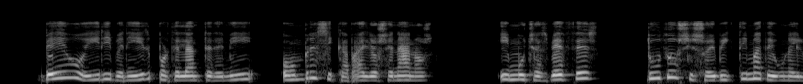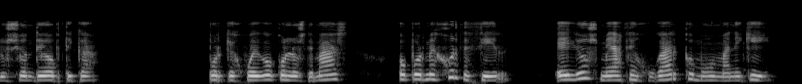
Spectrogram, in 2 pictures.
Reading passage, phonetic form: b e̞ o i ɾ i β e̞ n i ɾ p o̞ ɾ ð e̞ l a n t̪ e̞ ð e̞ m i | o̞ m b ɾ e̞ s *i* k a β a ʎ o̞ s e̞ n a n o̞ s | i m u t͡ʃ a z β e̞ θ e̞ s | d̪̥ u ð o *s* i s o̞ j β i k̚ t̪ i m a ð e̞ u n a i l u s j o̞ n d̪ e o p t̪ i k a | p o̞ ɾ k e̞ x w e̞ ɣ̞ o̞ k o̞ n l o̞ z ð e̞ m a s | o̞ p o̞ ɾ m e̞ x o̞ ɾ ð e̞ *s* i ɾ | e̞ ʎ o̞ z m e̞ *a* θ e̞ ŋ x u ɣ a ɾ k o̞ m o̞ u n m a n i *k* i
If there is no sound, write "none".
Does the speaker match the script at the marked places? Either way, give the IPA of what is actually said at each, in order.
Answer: i, s, θ, a, k

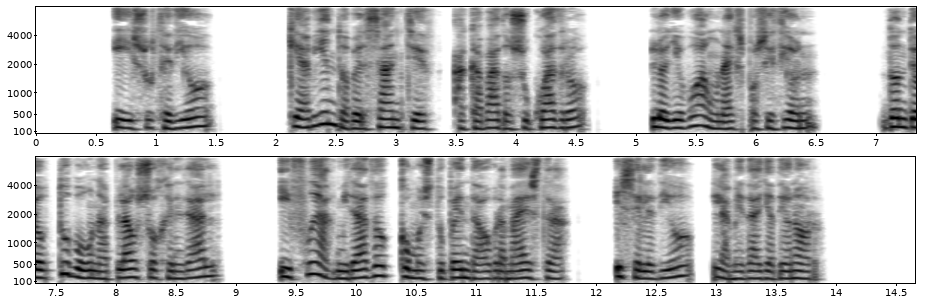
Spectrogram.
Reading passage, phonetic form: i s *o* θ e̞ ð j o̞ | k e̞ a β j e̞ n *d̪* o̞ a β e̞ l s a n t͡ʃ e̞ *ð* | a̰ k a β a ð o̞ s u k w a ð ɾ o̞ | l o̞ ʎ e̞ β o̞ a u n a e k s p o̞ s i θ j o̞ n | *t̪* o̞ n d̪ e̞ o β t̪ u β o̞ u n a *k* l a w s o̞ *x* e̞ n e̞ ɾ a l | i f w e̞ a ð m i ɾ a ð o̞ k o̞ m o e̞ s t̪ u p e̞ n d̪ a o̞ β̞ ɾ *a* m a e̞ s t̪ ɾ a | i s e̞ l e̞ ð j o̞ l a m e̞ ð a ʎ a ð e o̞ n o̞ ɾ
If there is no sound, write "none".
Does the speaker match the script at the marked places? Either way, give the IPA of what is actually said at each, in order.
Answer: u, d̪, θ, d̪, p, x, a

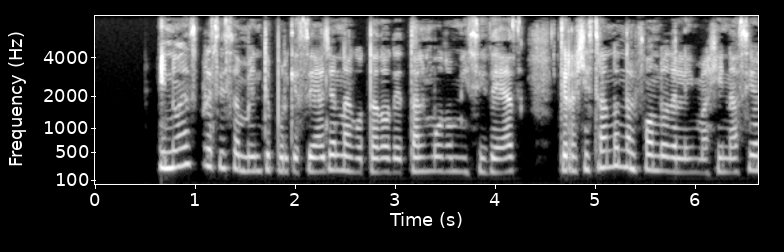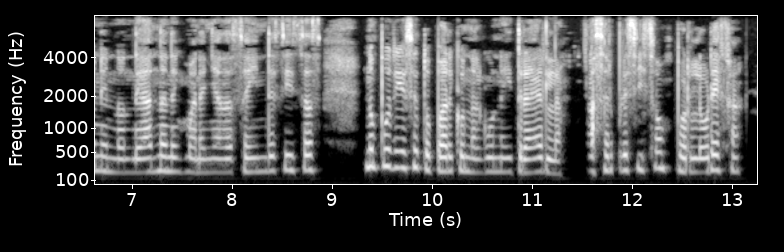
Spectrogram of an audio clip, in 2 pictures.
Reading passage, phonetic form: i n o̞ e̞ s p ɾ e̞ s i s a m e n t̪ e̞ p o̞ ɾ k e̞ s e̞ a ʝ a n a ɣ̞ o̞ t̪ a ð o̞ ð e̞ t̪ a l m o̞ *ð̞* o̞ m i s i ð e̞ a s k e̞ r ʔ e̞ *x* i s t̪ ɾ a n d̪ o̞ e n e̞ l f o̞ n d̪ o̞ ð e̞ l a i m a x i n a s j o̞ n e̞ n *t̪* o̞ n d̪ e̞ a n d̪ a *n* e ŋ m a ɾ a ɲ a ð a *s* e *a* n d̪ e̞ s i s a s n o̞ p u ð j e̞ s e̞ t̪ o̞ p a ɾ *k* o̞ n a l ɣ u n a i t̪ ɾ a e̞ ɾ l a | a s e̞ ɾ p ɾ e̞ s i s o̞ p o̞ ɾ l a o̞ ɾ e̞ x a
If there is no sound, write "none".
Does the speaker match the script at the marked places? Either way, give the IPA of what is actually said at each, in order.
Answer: ð̞, x, d̪, n, s, i, k

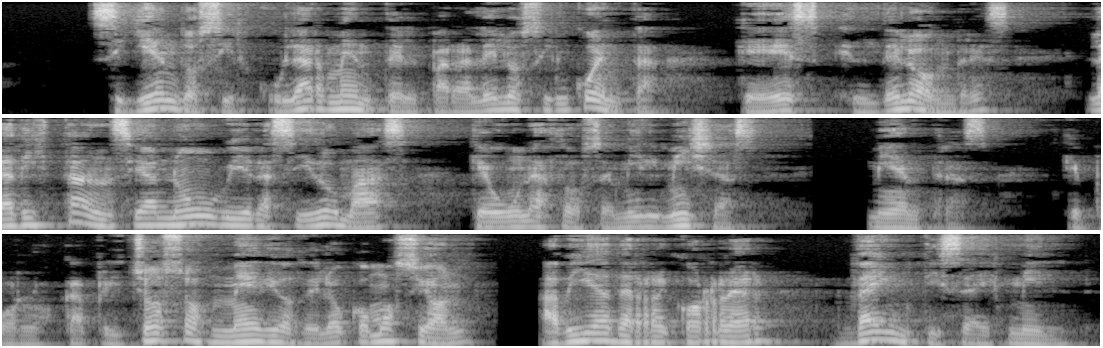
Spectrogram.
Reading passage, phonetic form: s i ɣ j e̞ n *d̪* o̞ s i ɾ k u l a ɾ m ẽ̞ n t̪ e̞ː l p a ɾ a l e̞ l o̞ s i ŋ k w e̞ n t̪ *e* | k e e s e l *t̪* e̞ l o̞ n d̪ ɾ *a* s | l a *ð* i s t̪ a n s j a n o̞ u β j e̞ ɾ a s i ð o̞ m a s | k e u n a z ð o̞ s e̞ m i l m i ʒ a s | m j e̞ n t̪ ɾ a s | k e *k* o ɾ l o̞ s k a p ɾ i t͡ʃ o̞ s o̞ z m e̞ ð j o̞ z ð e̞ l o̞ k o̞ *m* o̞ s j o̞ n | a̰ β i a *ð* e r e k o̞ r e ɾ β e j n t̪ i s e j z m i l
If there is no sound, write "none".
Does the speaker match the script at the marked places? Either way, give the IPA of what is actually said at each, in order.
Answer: d̪, a, d̪, e, ð, p, m, ð

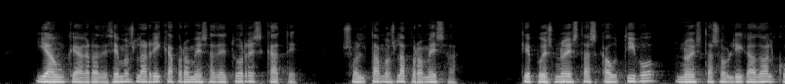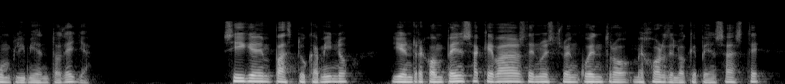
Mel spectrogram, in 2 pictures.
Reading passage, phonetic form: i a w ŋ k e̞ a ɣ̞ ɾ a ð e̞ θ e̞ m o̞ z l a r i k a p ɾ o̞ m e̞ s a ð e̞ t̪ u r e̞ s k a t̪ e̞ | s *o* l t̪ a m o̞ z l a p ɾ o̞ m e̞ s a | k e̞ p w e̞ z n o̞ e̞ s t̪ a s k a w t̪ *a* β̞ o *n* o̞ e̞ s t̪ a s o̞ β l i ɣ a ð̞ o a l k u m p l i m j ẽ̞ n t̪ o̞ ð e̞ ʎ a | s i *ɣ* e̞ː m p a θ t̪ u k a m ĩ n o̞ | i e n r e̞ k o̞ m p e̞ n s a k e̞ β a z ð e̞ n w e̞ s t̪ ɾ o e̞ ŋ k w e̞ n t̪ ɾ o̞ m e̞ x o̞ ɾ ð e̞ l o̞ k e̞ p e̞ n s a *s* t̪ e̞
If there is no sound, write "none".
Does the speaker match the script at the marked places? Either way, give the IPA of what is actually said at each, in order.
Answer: o, i, n, ɣ, s

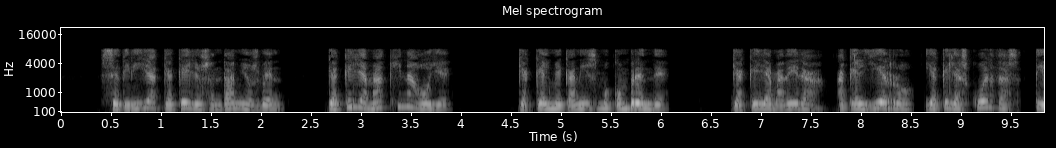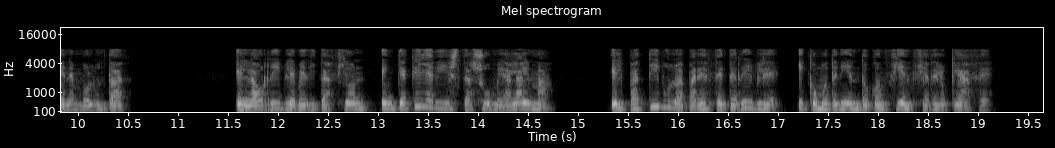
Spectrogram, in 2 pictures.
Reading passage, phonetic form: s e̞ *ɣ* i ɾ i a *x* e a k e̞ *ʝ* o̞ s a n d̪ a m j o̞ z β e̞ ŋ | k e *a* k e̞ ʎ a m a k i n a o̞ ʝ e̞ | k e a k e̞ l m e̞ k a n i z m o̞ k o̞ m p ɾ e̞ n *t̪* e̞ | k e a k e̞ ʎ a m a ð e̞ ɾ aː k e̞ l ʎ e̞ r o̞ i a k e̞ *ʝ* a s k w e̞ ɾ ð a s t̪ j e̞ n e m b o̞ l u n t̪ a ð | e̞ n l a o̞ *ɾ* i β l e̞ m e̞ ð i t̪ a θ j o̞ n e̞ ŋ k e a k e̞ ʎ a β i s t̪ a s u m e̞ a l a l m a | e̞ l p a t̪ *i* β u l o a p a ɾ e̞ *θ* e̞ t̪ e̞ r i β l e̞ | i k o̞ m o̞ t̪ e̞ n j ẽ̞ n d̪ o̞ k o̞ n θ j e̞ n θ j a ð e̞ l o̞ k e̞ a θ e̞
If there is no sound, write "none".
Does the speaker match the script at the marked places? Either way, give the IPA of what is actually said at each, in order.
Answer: ð, k, ʎ, a, d̪, ʎ, r, i, θ

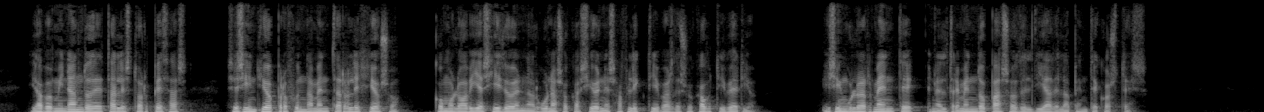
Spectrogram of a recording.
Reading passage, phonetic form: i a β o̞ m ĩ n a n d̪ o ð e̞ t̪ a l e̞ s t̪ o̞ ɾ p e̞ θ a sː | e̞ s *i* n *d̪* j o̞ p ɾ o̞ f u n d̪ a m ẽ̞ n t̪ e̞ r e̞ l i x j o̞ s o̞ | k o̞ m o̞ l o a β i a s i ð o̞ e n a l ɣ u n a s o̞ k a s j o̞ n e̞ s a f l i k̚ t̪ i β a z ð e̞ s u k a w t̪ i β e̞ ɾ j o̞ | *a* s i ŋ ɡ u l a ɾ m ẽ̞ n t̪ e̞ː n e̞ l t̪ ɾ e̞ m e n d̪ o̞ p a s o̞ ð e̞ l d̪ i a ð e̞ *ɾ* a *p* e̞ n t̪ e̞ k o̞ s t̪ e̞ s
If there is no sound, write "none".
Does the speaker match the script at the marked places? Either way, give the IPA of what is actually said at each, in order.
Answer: i, t̪, i, l, p

